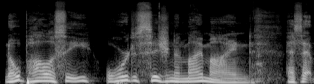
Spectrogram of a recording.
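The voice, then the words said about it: Bad Ronald Reagan impression. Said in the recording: “worst Ronald Reagan impersonation in history”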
